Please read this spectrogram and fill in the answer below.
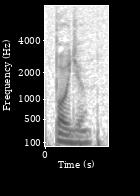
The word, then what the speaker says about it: pollo: Because chicken is pollo. It looks like polo, but it's pronounced pollo.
